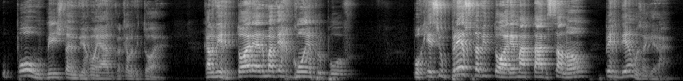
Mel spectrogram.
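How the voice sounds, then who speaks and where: Pastor preaching in an echoey hall. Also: male voice, sits high, big pitch swings, fast. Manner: calls out to the congregation for amens, rises and drops sharply in loudness. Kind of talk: sermon. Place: church hall.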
